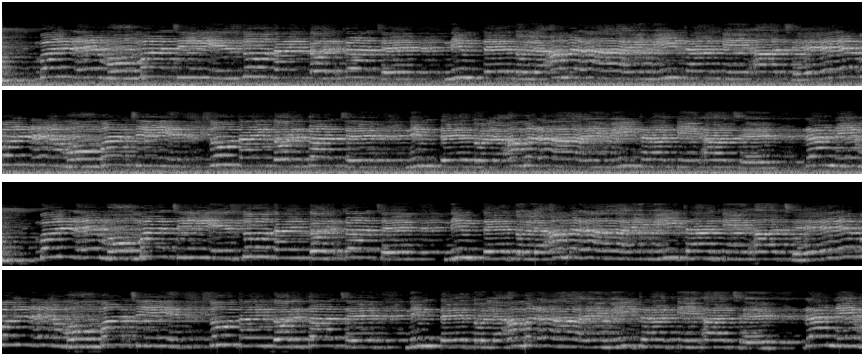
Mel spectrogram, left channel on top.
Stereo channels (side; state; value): left; noise; rumble, 10 dB below the sound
